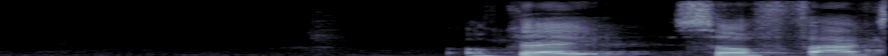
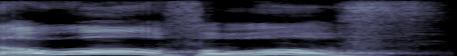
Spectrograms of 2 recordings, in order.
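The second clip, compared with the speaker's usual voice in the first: mock cry of alarm, much higher; retold scream; 7 semitones higher, slower than usual. Teacher retells his cry of wolf to the class, mock scream. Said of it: "I started screaming".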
